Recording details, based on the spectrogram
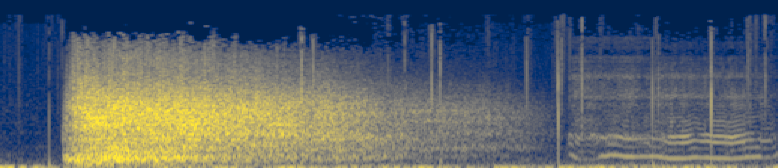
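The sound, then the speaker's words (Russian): A single loud mortar cannon shot, the first gun of a battery, booms out suddenly and rolls away in a long, fading rumble, followed by a faint wavering tone near the end. “Вызвать артиллерию. Мортиры к стрельбе над ухом лентяя товсь. Первое орудие пли.”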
